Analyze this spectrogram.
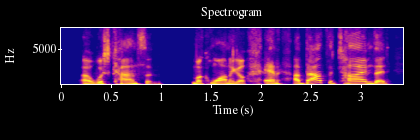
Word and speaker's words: Mukwonago: I had the biggest problem trying to say Mukwonago Wisconsin Mukwonago and about the time that he decided not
